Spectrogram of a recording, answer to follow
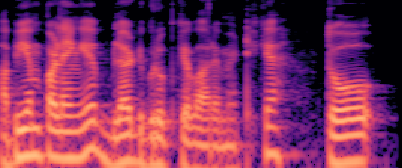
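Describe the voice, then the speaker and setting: A man's voice: mid-range voice, animated, fairly quick, a little mellow. Man teaching a live online class. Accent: Indian English terms mixed into Hindi. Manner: explains step by step, asks quiz questions, says "ठीक है" often. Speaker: online tutor.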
